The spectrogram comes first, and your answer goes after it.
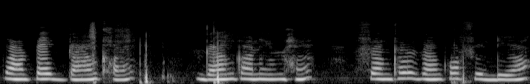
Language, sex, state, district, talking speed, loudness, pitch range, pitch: Hindi, female, Bihar, Katihar, 145 wpm, -20 LUFS, 230-255 Hz, 240 Hz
